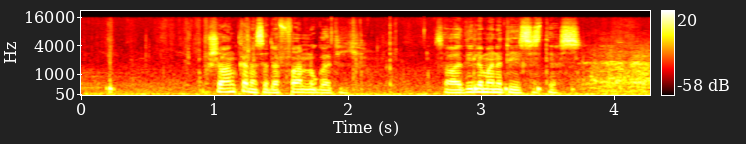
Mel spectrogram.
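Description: A man speaks calmly up close.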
